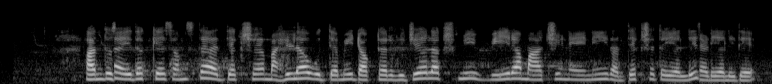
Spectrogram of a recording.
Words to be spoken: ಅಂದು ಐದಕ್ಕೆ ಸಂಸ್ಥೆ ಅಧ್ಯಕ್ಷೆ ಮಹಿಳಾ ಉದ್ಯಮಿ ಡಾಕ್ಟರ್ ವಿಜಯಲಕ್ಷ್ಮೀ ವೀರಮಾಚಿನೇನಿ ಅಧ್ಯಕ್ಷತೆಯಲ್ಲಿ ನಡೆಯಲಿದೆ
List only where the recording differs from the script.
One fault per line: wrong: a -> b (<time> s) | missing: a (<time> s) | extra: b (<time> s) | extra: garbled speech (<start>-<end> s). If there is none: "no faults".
no faults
